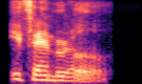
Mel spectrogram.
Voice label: "ephemeral", Indian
